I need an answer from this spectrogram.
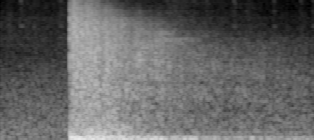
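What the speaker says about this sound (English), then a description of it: "I think I might just put a couple more rounds into the front end of it just to make sure that she does go down" A single loud deck gun shot from a U-boat in the UBOAT game fired at a ship, a sudden sharp blast followed by a long rumbling decay.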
